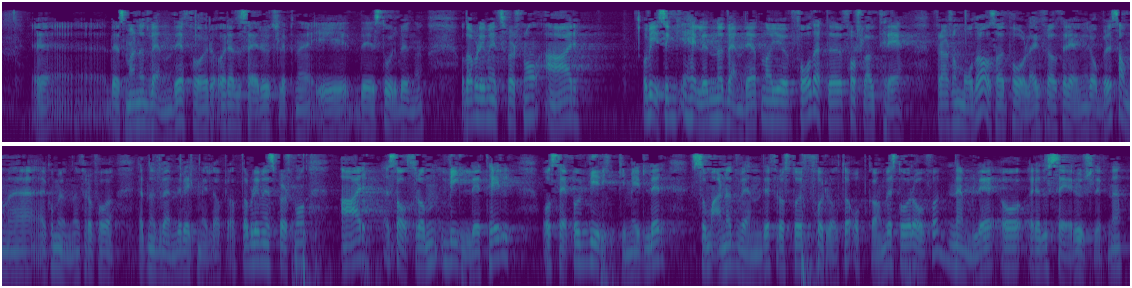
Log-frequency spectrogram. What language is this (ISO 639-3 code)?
nob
